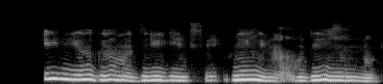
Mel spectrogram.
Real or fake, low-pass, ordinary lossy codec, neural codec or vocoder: fake; 7.2 kHz; Opus, 64 kbps; autoencoder, 22.05 kHz, a latent of 192 numbers a frame, VITS, trained on one speaker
